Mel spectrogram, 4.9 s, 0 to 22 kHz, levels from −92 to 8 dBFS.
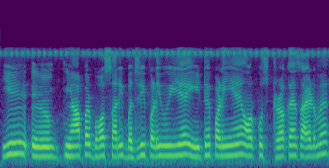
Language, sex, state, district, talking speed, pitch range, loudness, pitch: Hindi, female, Haryana, Charkhi Dadri, 240 wpm, 200-220 Hz, -16 LUFS, 210 Hz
